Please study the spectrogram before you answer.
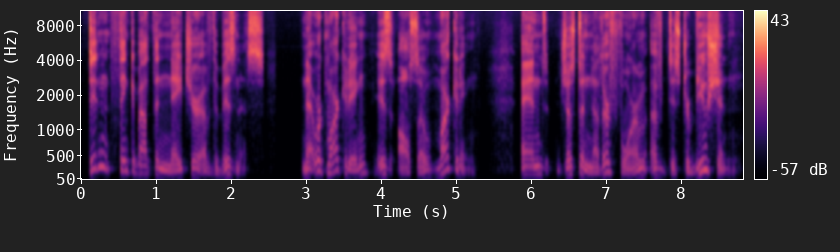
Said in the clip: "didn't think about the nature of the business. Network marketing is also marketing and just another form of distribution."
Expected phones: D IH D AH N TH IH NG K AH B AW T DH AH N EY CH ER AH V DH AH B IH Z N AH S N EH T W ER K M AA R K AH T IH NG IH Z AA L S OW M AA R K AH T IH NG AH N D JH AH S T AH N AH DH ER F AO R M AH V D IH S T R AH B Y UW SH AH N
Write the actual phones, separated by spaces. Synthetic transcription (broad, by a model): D IH D N TH IH NG K AH B AW T DH AH N EY CH ER AH V DH AH B IH Z N AH S N EH T W ER K M AA R K AH T IH NG IH Z AA L S OW M AA R K AH T IH NG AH N JH AH S T AH N AH DH ER F AO R M AH V D IH S T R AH B Y UW SH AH N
